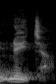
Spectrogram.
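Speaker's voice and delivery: "nature" said the English way; English pronunciation. Shown as a demonstration. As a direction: say "nature" as an English speaker would. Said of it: "y te dicen".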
